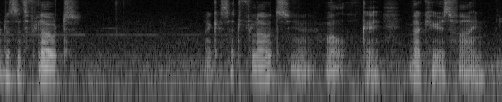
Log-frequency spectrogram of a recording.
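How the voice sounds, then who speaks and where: A man whispers fairly slowly while noticeable background noise carries on around him. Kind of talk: casual gameplay commentary, thinking aloud while playing. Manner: soft-spoken, calm, quiet.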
